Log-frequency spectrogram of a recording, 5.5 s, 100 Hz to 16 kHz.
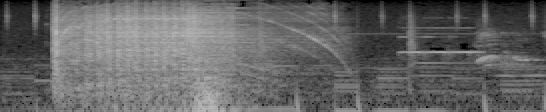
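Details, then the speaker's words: Nissan Skyline inline-six turbo engine first start after rebuild: fires quickly to steady even idle, turbo sounds good, no head noises, injectors very loud; fuel pressure and AFRs good, coolant 128°F, oil pressure 5.3 bar; normal start and idle. "all right so far so good turbo sounds good no crazy noises in the head but the injectors are super loud"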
